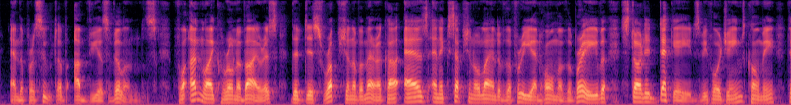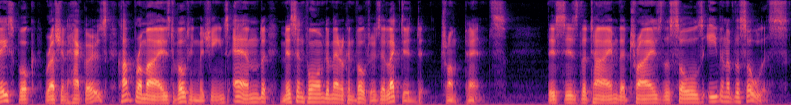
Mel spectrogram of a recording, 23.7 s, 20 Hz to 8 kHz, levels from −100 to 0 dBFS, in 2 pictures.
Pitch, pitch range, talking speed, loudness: 100 Hz, 90-110 Hz, 140 wpm, -23 LUFS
